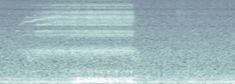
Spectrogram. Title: Sheba Snoring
